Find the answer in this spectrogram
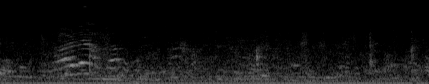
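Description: Indistinct voices of several people talking in a room, with a higher voice rising and falling about a second in.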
